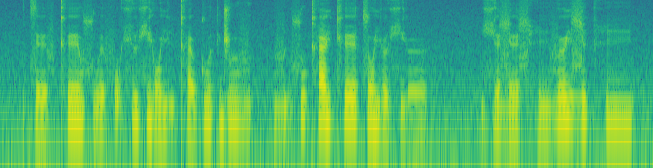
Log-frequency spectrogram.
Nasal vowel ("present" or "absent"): absent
